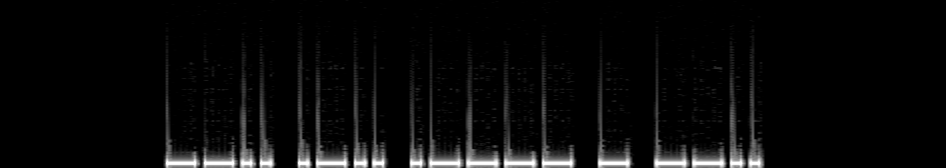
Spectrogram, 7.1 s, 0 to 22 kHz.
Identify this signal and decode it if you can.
Morse code, heard as a keyed tone, about 17 wpm, 700 Hz. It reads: ZL1TZ
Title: DXCC-100 Call Signs - 5 Characters - 17wpm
